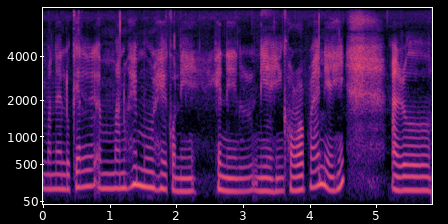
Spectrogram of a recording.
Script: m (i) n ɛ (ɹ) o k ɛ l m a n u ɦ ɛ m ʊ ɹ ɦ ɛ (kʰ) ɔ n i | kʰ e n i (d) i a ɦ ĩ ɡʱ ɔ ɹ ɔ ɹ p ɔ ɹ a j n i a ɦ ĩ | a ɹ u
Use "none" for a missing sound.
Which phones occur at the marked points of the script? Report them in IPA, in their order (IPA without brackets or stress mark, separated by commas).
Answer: a, l, k, n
